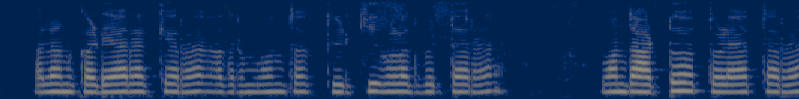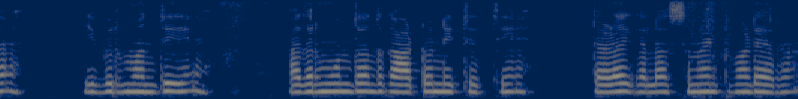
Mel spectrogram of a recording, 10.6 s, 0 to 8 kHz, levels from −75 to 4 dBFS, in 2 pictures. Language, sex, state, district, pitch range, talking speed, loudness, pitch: Kannada, female, Karnataka, Bijapur, 225-235 Hz, 125 wpm, -35 LUFS, 230 Hz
